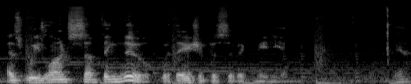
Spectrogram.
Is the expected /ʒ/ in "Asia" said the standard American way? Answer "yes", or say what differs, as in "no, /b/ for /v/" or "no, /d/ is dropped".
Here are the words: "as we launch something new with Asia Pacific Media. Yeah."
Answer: yes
